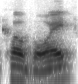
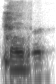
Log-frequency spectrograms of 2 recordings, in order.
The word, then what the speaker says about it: COVID: I think I mispronounced, I think I said covoid for some reason instead of COVID.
